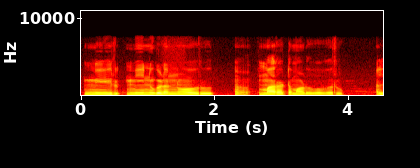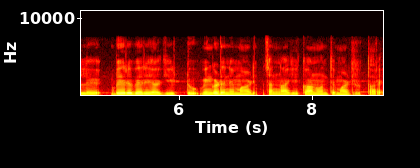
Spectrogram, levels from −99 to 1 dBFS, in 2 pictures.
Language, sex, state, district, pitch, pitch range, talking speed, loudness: Kannada, male, Karnataka, Belgaum, 120 Hz, 115-125 Hz, 95 wpm, -23 LUFS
